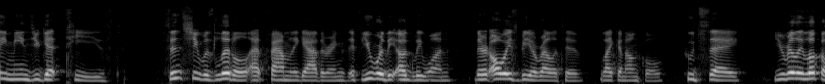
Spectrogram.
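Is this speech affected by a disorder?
No.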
